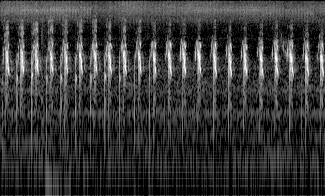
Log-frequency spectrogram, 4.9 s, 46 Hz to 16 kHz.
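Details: An osprey at a nest in Charlo, Montana, on the afternoon of 16 July 2018 gives a steady run of about twenty short, high, whistled chirps, roughly four a second, over a faint low hum.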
